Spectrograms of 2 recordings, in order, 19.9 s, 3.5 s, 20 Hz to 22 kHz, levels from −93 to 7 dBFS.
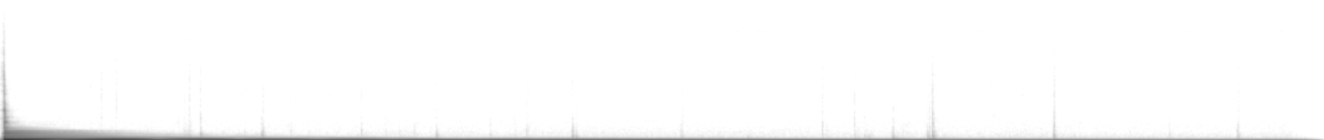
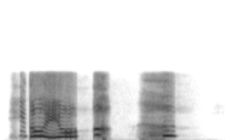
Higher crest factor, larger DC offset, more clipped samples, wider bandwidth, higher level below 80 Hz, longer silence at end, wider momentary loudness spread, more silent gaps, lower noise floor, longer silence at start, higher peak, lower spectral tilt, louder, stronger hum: first, 24 dB vs 14 dB; neither; neither; second, 5 kHz vs 11 kHz; about the same, -58 dBFS vs -60 dBFS; second, 0.45 s vs 0.9 s; first, 25 LU vs 20 LU; neither; second, -57 dBFS vs -78 dBFS; second, 0 s vs 0.3 s; second, -6 dBFS vs 0 dBFS; first, -11 dB/octave vs 0 dB/octave; second, -29 LUFS vs -11 LUFS; neither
